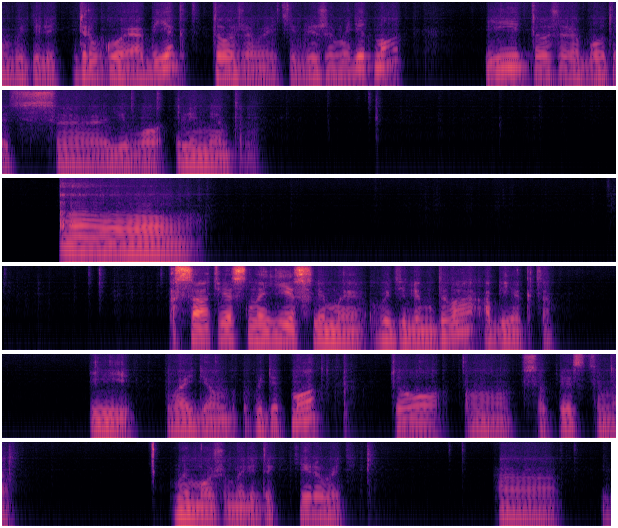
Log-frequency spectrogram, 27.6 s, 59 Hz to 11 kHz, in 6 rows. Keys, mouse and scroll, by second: 1.3-2.1 drag, 3.7 drag, 4.7 drag, 5.5 drag, 7.2-13.8 drag, 14.4 click, 14.9 click, 15.6 click, 16.3-17.6 drag, 19.1-20.0 drag, 21.5-21.8 drag, 22.9 g, 25.7 z, 26.3 click, 27.2 click.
